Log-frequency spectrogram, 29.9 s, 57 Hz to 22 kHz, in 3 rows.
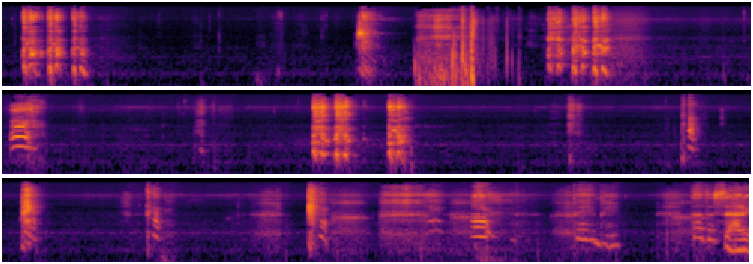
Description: My 4 1/2 month old likes to fake cough just like daddy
